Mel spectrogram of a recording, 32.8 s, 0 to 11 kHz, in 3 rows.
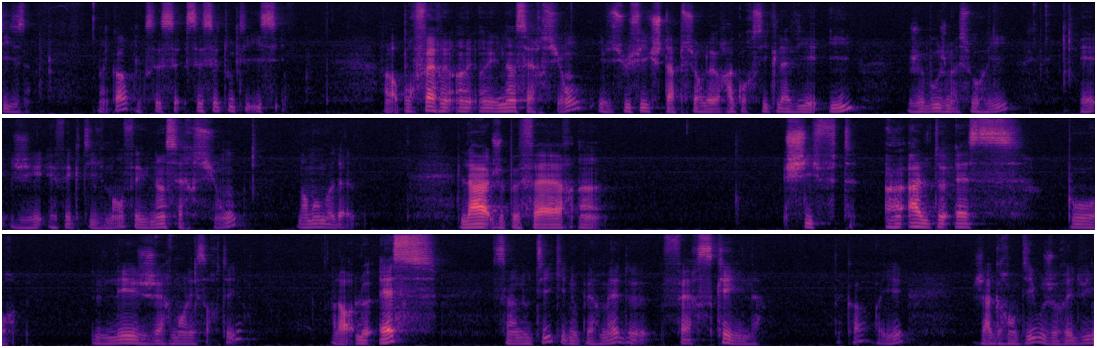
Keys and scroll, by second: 8.0 i, 20.2 alt+s, 26.1 s.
